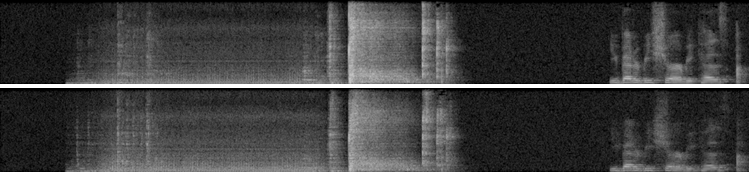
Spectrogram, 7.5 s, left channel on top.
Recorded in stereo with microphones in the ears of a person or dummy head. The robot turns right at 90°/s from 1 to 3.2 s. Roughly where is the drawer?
Right.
